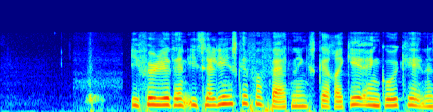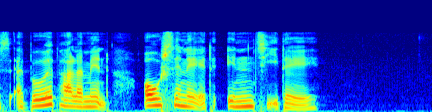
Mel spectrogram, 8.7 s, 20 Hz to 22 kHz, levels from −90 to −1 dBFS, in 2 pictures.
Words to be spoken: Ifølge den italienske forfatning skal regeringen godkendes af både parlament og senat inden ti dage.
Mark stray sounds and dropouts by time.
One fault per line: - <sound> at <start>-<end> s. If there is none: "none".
- whoosh at 0.8-1.1 s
